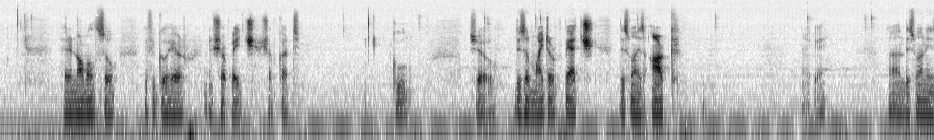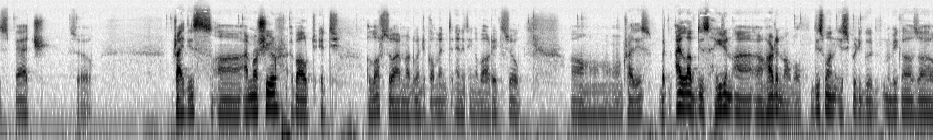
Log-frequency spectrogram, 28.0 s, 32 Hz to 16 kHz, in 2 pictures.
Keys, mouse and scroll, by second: 0.4 click, 1.4 scroll down 1, 1.6-3.4 drag, 3.4 scroll up 1, 3.7-5.4 middle drag, 6.3-7.5 drag, 8.1 click, 9.6 click, 10.8-12.4 drag, 13.0 click, 14.2 click, 15.1 click, 16.5 click, 17.6 click, 18.3 click, 19.4 click, 22.7 click, 23.5 scroll up 1, 24.0 click, 25.9-27.1 drag, 27.3-27.6 scroll up 1, 27.9 scroll down 1.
